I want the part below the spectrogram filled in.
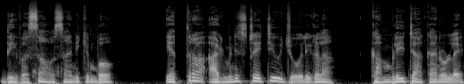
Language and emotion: Malayalam, fearful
